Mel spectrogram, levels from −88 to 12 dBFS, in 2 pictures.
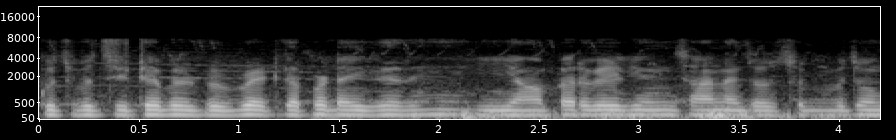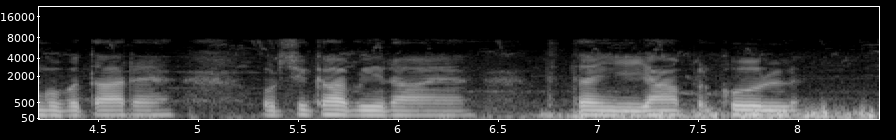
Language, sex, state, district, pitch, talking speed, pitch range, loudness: Hindi, male, Rajasthan, Bikaner, 125 Hz, 220 wpm, 125-130 Hz, -18 LUFS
